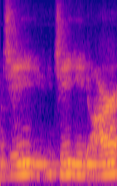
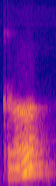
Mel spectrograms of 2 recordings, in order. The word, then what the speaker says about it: Ger: But you always it's like Ger, and someone with an American inflection would be like Ger.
